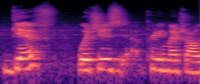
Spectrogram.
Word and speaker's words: GIF: djpg png which is um a long name gif which is pretty much all those moving pictures and it is pronounced gif and bmp which is a bitmap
